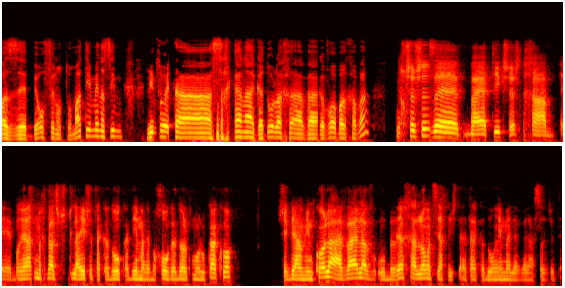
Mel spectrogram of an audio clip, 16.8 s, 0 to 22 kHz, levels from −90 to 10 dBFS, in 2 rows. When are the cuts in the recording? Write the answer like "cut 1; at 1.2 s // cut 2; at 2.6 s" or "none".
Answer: cut 1; at 5.7 s

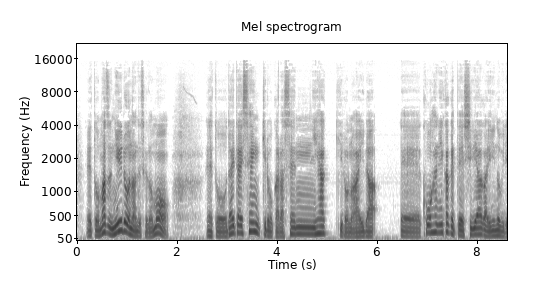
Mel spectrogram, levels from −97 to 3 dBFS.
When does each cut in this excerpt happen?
none

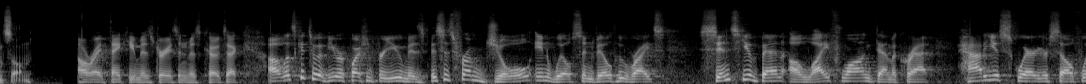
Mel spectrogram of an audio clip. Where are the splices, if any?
cut 1; at 4.3 s

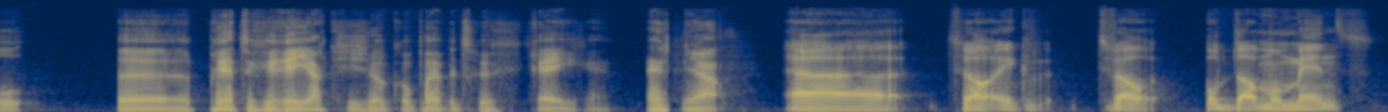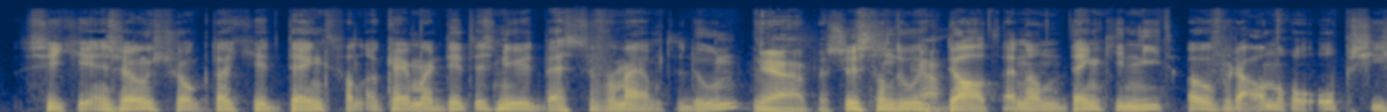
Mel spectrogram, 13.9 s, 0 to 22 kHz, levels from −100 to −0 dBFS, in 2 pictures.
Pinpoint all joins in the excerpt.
cut 1; at 3.3 s

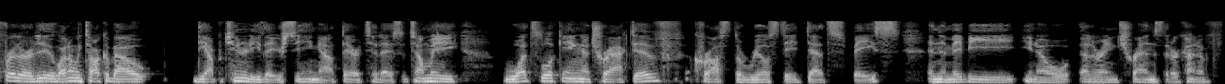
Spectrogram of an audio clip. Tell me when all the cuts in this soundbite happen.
none

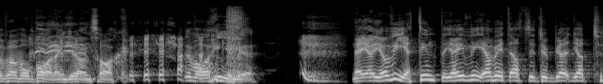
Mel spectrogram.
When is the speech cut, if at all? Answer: cut 1; at 3.5 s // cut 2; at 4.9 s

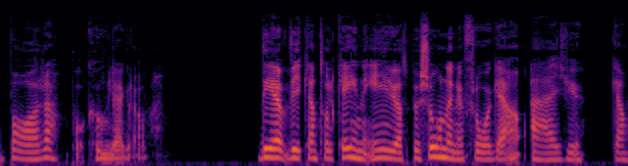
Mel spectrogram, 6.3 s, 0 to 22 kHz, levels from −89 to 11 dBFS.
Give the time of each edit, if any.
cut 1; at 2.5 s // cut 2; at 5.2 s

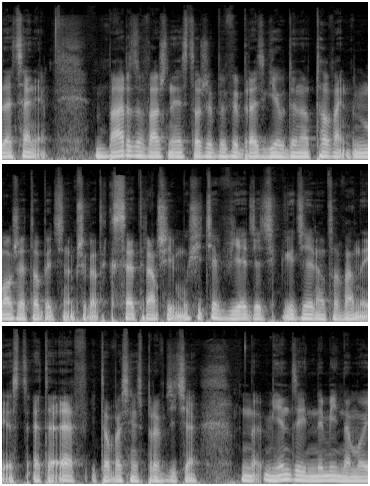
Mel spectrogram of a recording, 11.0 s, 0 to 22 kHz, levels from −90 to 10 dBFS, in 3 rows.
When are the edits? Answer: cut 1; at 3.5 s // cut 2; at 5.2 s

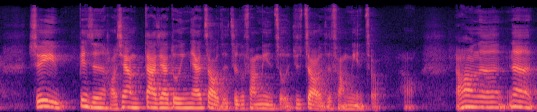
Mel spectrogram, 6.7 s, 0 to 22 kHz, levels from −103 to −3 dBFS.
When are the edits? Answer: none

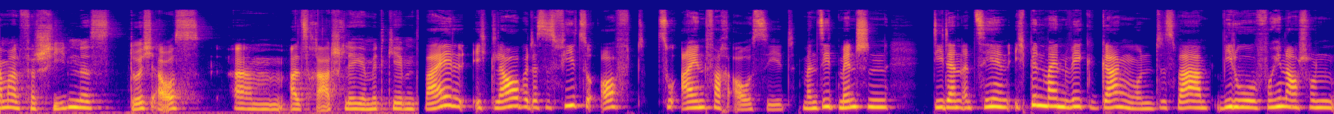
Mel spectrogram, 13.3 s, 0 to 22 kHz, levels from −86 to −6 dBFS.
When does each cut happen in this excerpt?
cut 1; at 4.2 s

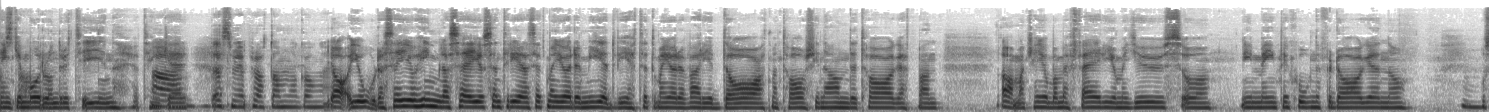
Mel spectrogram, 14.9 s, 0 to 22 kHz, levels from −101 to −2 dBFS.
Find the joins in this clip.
cut 1; at 9.9 s

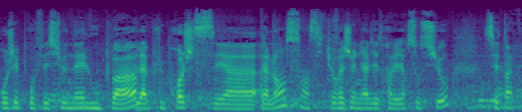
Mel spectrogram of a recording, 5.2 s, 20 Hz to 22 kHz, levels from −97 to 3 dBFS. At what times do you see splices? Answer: cut 1; at 1.4 s // cut 2; at 3.0 s

